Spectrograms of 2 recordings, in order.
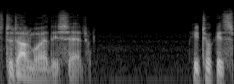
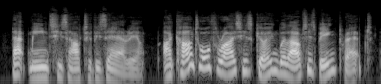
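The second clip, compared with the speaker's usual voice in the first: high, loud objection; officious Seraphim; 10 semitones higher, 10 dB louder than usual. Acted. Seraphim refusing Dunworthy's request, high officious voice. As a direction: refuse on procedure in a raised, high voice.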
